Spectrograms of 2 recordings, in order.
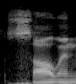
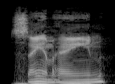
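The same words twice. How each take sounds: First: It is said with the Gaelic pronunciation. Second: It is said with an American pronunciation. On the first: "is pronounced Samhain because it's a Gaelic Celtic word" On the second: "if you're from America"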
